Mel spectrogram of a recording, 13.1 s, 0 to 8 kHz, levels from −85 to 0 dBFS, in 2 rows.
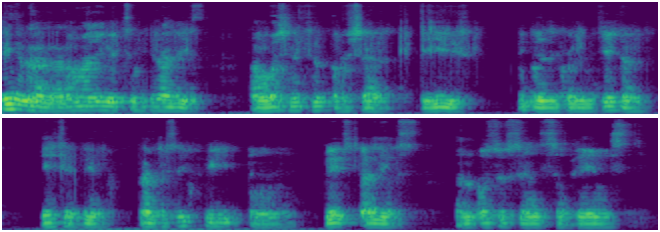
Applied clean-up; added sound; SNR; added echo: neural mask model DeepFilterNet 3.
